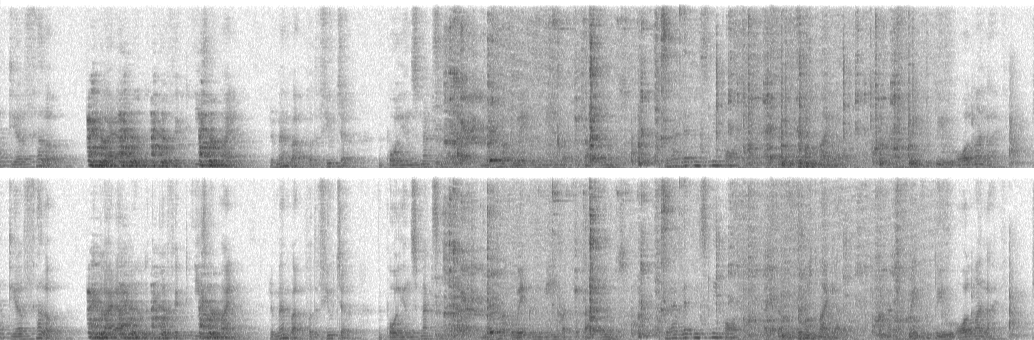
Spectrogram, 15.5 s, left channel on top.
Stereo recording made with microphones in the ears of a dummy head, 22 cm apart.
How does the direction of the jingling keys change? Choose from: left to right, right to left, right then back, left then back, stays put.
right to left.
